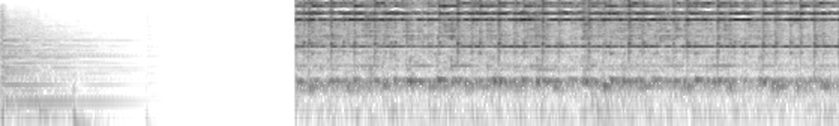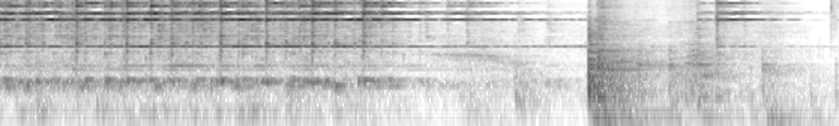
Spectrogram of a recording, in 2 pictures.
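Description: A loud, continuous metallic bell ringing, rung for expected trade deadline deals by the Pacers, rattles on for several seconds with a rapid, buzzing clang, then cuts off, followed by a brief burst of noise at the end.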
